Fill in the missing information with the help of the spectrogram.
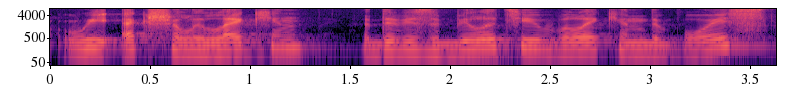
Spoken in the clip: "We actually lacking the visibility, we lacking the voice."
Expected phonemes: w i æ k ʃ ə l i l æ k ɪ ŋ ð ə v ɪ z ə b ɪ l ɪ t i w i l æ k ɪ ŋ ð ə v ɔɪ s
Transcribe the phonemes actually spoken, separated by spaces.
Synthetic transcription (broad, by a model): w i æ k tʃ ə l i l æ k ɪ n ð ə v ɪ z ə b ɪ l ɪ t i w i l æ k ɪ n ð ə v ɔɪ s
